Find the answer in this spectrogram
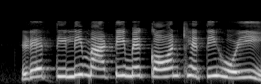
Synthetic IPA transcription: ɽet̪ilimaːʈimẽkɔːnkʰeːt̪iɦoːi

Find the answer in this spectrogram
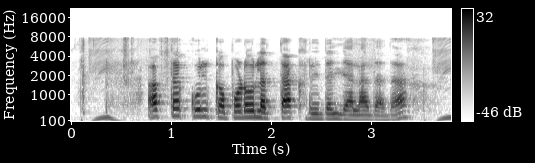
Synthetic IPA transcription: əpt̪əkulkəpɽolət̪ːakʰəɾid̪əld͡zalad̪ad̪a

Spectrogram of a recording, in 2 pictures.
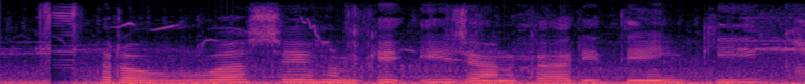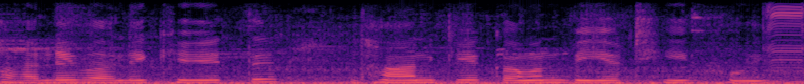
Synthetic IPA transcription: pɾəbuaseɦəmkeʔid͡ʒaːnkaːɾid̪ẽkikʰaːleʋaːlekʰeːt̪ | d̪ʱaːnkekəmənbiːjəʈʰiːkɦoːiː

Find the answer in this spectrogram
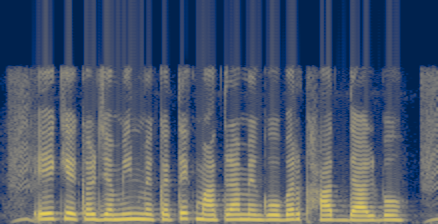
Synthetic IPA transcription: eːkeːkəɽzəmiːnmẽkət̪ekmaːt̪ɾamẽɡoːbəɾkʰaːt̪̚d̪aːlboː

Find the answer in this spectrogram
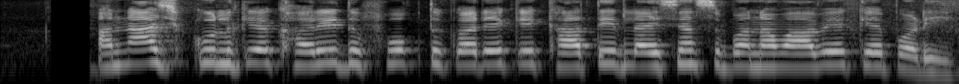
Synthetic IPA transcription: ənad͡ʒʱkulkekʰəɾid̪pʰok̚t̪kəɾekekʰat̪iɾlajsensbənʋabekepəɽi

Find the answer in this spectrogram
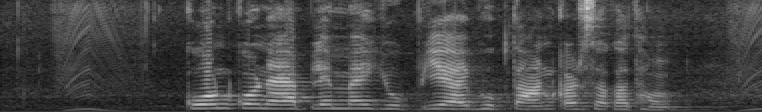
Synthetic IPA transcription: koːnkoːnɛːplemɛ̃juːpiaːibʱʊkt̪aːnkɐɾsɐkət̪ɦũː

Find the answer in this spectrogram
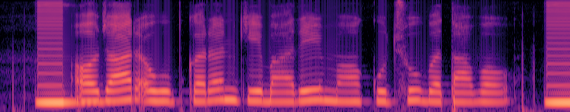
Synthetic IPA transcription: ɔːd͡ʒaːɾə̰ɦupkəɾənkebaːɾemãkʊt͡ʃʰubət̪aːʋao

